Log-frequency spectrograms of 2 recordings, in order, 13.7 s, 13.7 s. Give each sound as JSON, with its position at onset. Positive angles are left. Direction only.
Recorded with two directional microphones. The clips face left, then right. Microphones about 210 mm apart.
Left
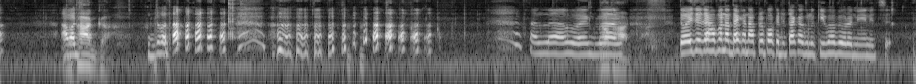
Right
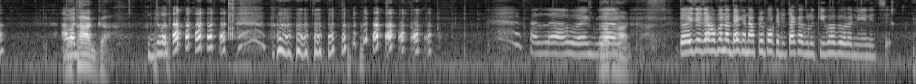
{"t": 1.1, "sound": "speech", "side_deg": -30}
{"t": 2.3, "sound": "a sound", "side_deg": -15}
{"t": 7.4, "sound": "a sound", "side_deg": -20}
{"t": 7.9, "sound": "speech", "side_deg": 5}
{"t": 8.8, "sound": "speech", "side_deg": -35}
{"t": 9.7, "sound": "speech", "side_deg": 0}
